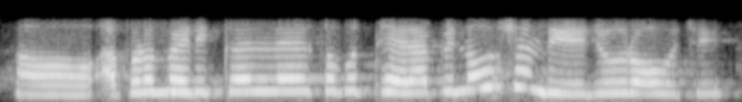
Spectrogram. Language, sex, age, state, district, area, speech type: Odia, female, 18-30, Odisha, Puri, urban, conversation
